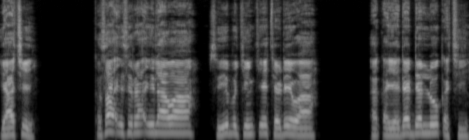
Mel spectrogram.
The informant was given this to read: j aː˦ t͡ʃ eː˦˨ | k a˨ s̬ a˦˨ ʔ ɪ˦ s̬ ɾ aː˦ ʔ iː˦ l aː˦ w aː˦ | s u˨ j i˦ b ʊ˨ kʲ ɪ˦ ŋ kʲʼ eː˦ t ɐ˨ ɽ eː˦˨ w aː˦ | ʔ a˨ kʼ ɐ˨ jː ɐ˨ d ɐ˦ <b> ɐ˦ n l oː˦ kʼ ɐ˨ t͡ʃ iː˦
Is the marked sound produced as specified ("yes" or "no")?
no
